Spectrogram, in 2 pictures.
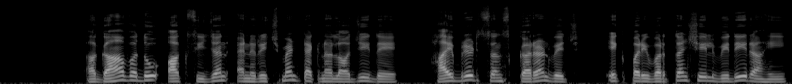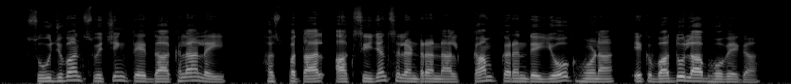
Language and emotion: Punjabi, neutral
